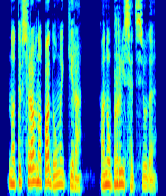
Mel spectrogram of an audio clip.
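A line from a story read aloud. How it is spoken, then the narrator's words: Growling. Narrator (Russian): зарычал Ред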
